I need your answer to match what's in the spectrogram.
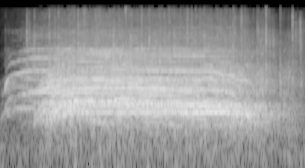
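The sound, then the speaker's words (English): A live audience at Phoenix Comic Con cheers and whoops loudly, many high voices blending into a sustained roar that swells quickly, holds for a few seconds, then tapers off. No speech is heard. “And we are very thankful for the crowd here in the audience.”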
